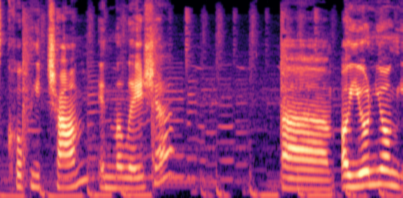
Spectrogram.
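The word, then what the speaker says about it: yuenyeung: in malaysia um oh yonyoung is the cantonese language pronunciation uh it's popular in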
